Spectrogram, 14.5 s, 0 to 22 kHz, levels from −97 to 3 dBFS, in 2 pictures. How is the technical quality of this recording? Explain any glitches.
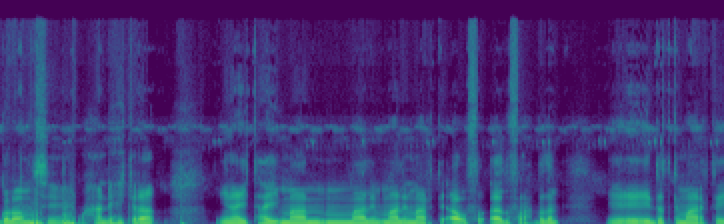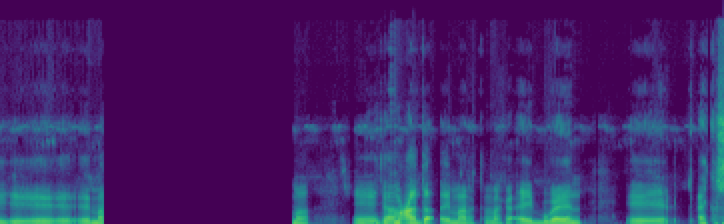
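The recording has three kinds of network and input faults, all in its second half.

From 8.27 s to 10.18 s the speech cuts to dead silence, with no room tone, for about 1.9 seconds. This is an audio dropout to silence, likely an input that was briefly lost while the recorder kept writing silence, so whatever was said there is gone.

Between 10.73 s and 12.16 s the speech turns choppy and robotic, with pieces missing. This is repeated packet loss: eleven gaps, the longest 39 ms, were patched by stretching the preceding sound, and about 18% of that stretch is filler.

Brief smears follow at 12.66 s, 13.00 s, 13.19 s and 13.64 s. Each is short concealed packet loss, where 20 to 40 ms never arrived and the decoder extended the last sound before blending back.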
